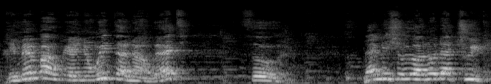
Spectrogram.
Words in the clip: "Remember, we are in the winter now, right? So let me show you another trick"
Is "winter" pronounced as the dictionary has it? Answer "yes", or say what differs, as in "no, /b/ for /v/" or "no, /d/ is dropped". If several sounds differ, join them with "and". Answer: no, /n/ is dropped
